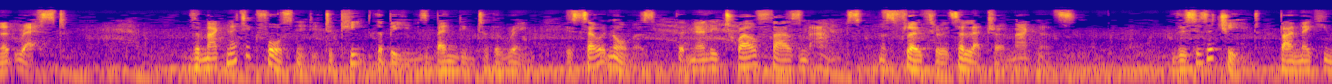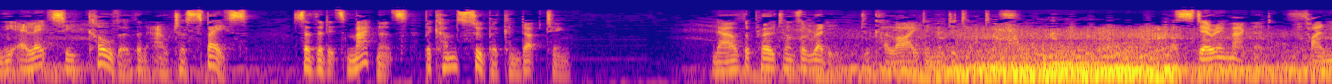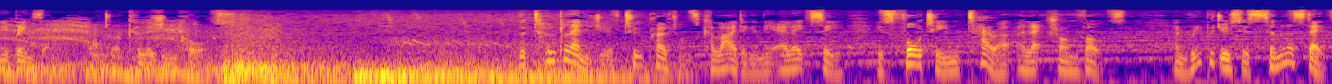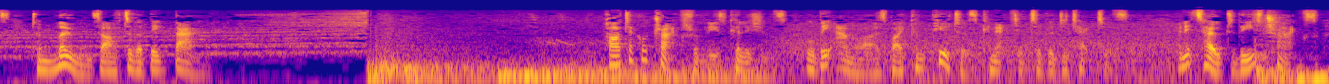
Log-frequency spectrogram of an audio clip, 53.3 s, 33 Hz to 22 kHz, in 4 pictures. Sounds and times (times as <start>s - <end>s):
Speech: 0.0s - 0.7s, 1.9s - 10.8s, 11.7s - 19.1s, 20.5s - 23.6s, 25.0s - 29.1s, 31.8s - 42.1s, 46.0s - 53.2s
Bang: 28.8s - 32.4s, 43.6s - 46.9s.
